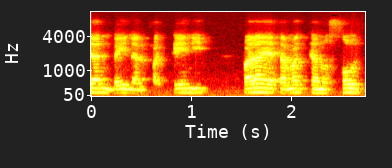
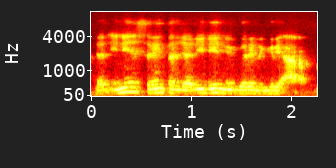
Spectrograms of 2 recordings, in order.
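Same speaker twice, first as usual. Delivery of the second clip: ordinary talk, nothing marked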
